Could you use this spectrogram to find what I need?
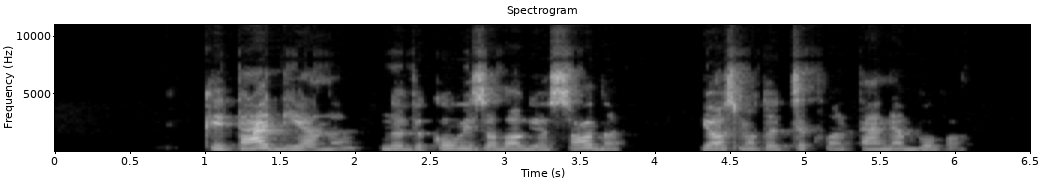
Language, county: Lithuanian, Kaunas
